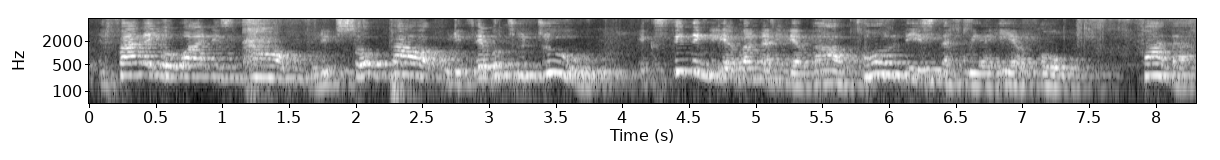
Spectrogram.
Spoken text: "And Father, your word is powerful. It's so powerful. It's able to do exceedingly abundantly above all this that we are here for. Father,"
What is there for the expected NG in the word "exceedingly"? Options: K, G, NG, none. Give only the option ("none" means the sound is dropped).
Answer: NG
